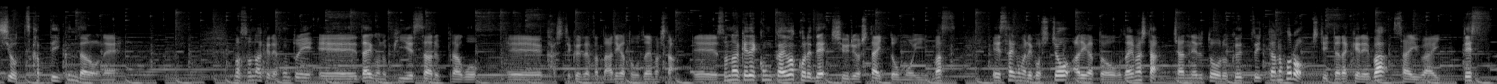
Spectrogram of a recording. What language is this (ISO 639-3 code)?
jpn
